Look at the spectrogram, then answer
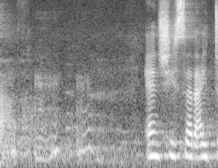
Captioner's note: people laughing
